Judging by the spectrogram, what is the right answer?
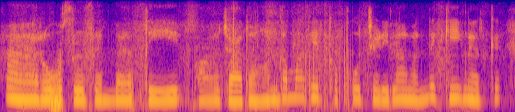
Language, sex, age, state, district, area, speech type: Tamil, female, 18-30, Tamil Nadu, Nagapattinam, rural, spontaneous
